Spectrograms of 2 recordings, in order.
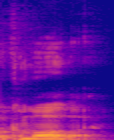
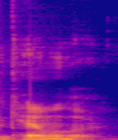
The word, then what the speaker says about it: Kamala: the word differently like say you're from a Spanish speaking country and you say you know Cala because that's how you uh talk or someone from Britain would say camela you know oh yes that's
